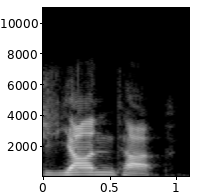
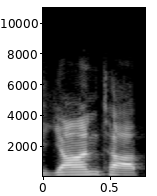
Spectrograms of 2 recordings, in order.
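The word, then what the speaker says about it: Llontop: I believe it's Yontop because double L's is like a Y. – Hopefully you're not still talking because you cut out and I didn't hear anything you said there. Did I say his name right? James Lontop. – No, I was just correcting you to tell you it's Yontop because double L's are like right. A Y in Spanish.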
